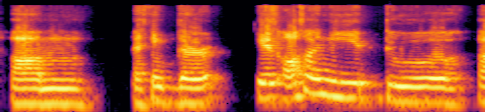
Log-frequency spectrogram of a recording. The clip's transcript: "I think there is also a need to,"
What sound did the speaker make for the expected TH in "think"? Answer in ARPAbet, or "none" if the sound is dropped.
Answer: TH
